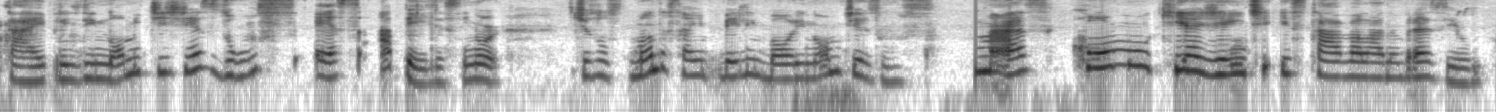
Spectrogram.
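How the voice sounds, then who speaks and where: A hoarse woman with a Brazilian accent who has a cold, telling her story in an earnest, chatty vlog as a church-minded host. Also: fairly high pitch, animated, unhurried, warm tone, no echo. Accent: Brazilian Portuguese. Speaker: evangelical video host. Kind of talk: casual testimony vlog.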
